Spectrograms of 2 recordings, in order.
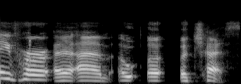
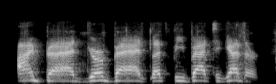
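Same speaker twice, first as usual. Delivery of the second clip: cartoon snake character voice; 3 semitones lower than usual. Showing off impressions from a film, doing a Mister Snake voice. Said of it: "I can also do mister Snake".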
